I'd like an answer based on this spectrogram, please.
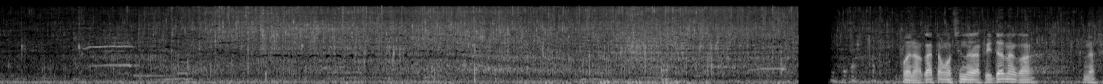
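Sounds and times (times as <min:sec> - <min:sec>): fish sizzling in hot oil: 0:00.5 - 0:09.2.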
